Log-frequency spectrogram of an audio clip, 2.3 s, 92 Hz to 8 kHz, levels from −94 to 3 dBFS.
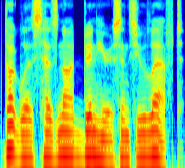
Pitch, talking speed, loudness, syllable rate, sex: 110 Hz, 205 wpm, -16 LUFS, 5.0 syllables/s, male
